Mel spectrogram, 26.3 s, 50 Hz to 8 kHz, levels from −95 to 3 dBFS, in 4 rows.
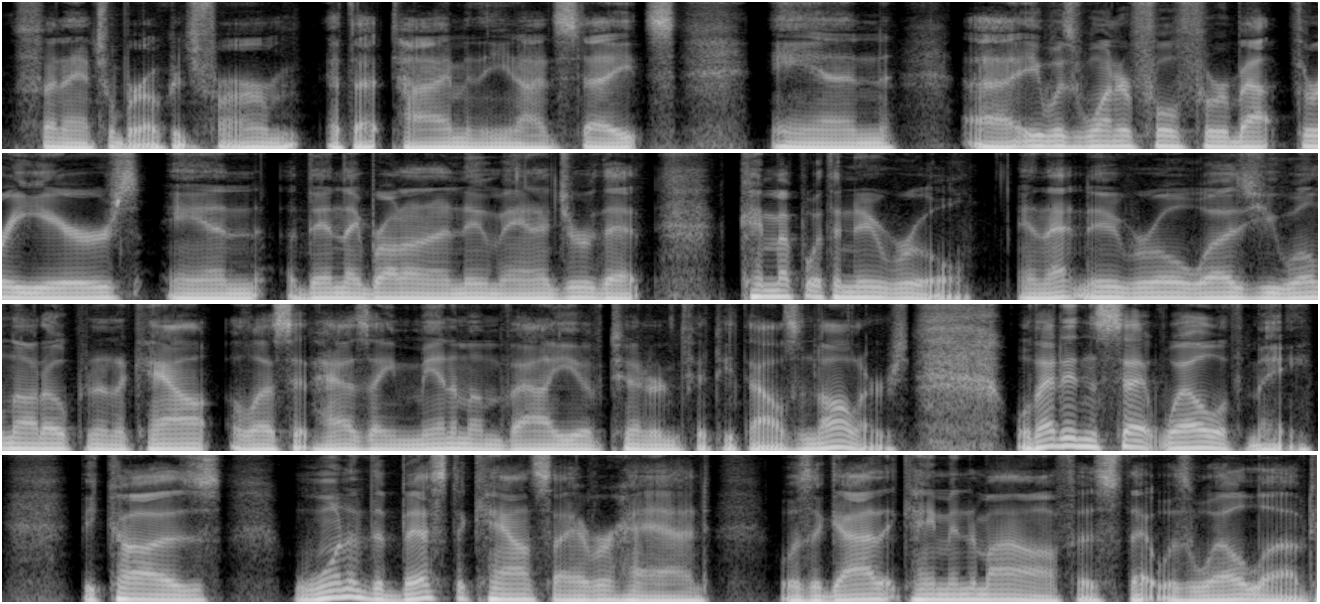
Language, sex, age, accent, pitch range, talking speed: English, male, 40-59, American, 90-110 Hz, 185 wpm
